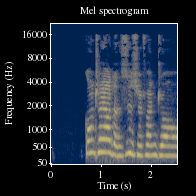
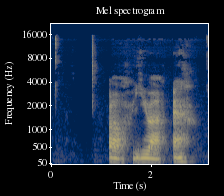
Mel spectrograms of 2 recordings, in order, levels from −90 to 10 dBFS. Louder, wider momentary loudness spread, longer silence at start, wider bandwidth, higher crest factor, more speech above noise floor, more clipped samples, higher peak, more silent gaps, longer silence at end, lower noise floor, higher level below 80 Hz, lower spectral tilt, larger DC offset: first, -15 LUFS vs -22 LUFS; second, 6 LU vs 12 LU; first, 0.7 s vs 0.1 s; about the same, 16.5 kHz vs 16 kHz; second, 14 dB vs 22 dB; first, 64 dB vs 50 dB; neither; about the same, -2 dBFS vs -2 dBFS; neither; second, 0 s vs 0.25 s; first, -78 dBFS vs -71 dBFS; about the same, -64 dBFS vs -64 dBFS; second, -3 dB/octave vs -4.5 dB/octave; neither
